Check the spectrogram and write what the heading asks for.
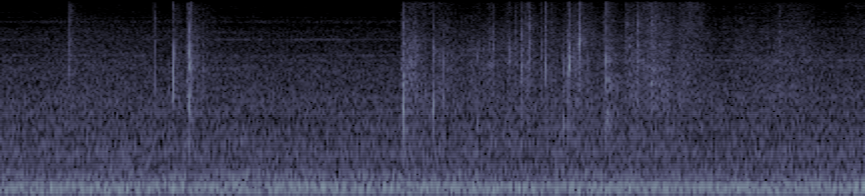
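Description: Clear plastic cake bags crinkling under gloved fingers: a few light crackles, then a denser run of crinkling about three seconds in, over a steady low hum.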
